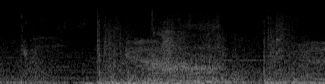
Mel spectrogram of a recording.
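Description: An explosion booms and debris scatters.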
